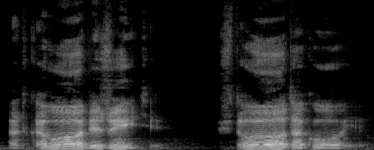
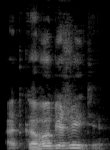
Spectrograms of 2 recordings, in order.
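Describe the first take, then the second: First: Slow, loud bear voice; heavy, drawn-out questioning. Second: Inquisitive fox. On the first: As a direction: boom it out with long vowels. Bear questions the fleeing animals. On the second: Fox calling to running hares. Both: Acted.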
